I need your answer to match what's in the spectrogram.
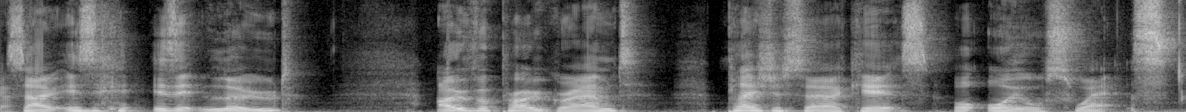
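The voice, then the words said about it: Noticeable accent. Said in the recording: “As in F-A-U-L-T is my accent, sorry.”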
